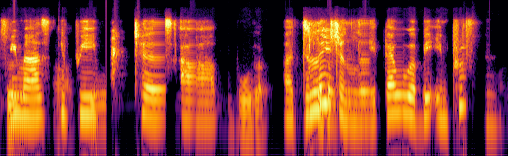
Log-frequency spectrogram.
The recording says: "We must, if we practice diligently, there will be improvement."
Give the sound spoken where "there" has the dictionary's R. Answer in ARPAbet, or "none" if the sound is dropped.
W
